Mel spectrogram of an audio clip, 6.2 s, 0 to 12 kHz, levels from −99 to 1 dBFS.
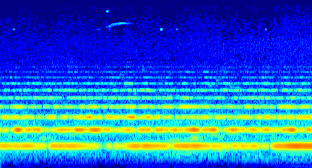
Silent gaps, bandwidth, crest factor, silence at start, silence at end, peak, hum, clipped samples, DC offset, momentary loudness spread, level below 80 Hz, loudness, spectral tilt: none; 7.8 kHz; 12 dB; 0 s; 0 s; -14 dBFS; none; under 0.1%; under 0.1%; 6 LU; under -90 dBFS; -28 LUFS; -6.5 dB/octave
